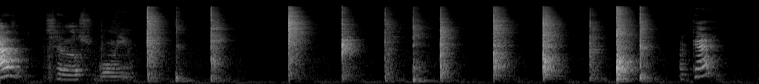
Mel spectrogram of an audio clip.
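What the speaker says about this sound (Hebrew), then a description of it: "לוקחים ועושים 2 מחיאות כפיים ואז 3 בומים" Cup song rhythm played by hand on a tabletop: sharp hand claps and thumping plastic cup bumps in quick, repeating bursts, close and crisp, with a voice speaking at the start.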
